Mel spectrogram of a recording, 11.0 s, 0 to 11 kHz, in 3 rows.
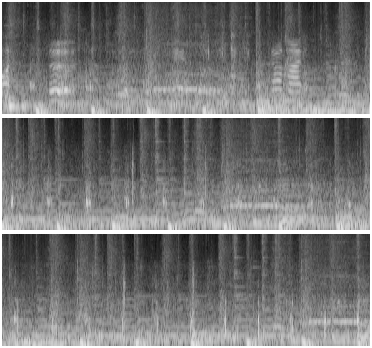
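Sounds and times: horse hooves clip-clopping on dirt: 0.0 - 11.0
music playing: 0.0 - 11.0.

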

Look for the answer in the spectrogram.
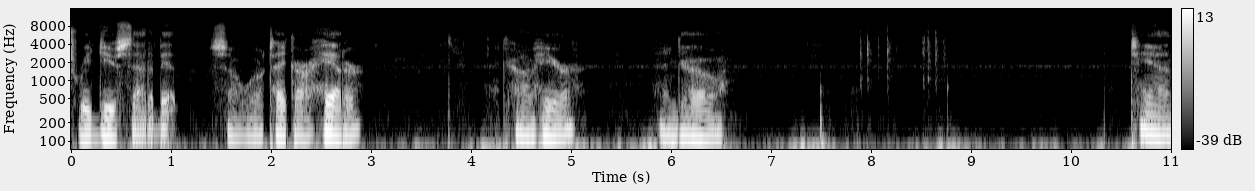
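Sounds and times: keyboard keystroke clicks: 7.9 - 8.8.

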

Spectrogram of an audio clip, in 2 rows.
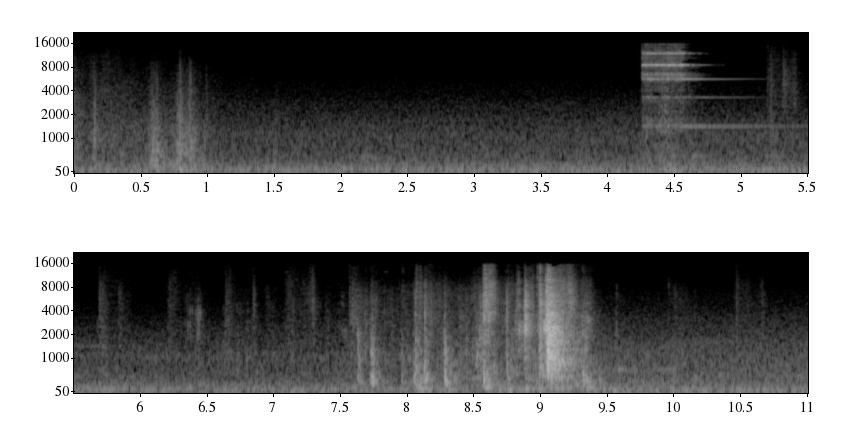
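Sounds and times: doorbell ringing: 4.3 - 5.6.

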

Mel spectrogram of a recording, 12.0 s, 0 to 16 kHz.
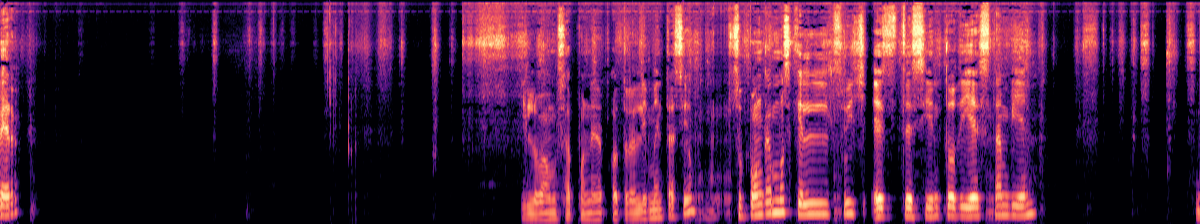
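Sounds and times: marker pen scratching on paper: 3.6 - 12.0.

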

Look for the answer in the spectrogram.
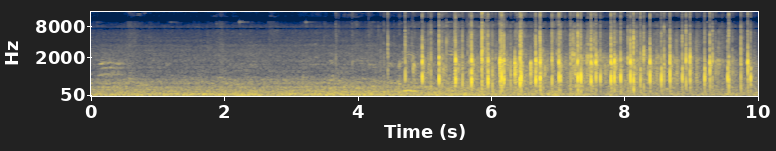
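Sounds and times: people clapping: 3.6 - 10.0.

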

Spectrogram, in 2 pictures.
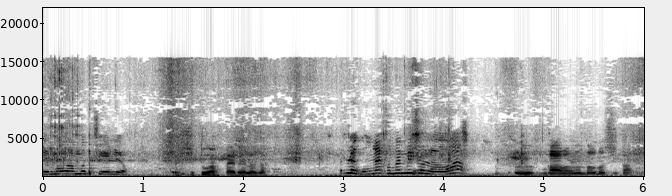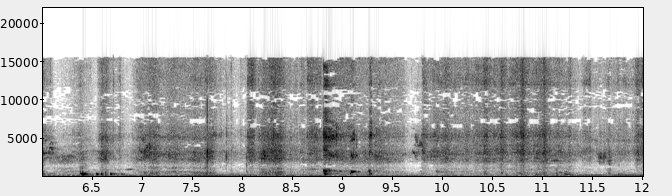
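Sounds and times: plastic bag rustling: 5.6 - 12.0.

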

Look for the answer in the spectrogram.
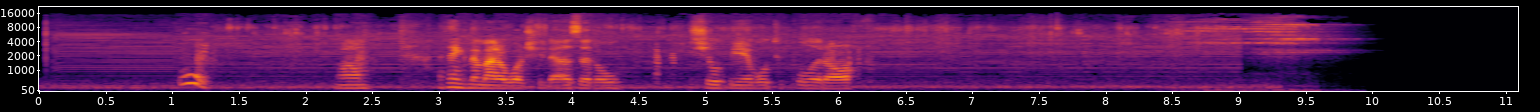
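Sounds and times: low buzzing hum: 0.0 - 9.8.

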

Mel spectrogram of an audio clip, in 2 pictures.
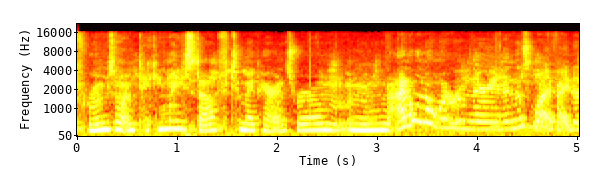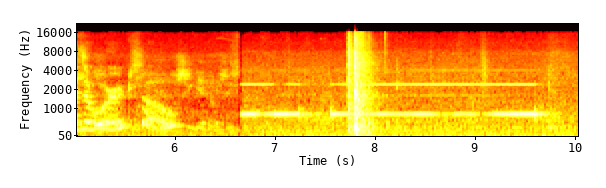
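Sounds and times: steady electronic beep tone: 6.6 - 9.8.

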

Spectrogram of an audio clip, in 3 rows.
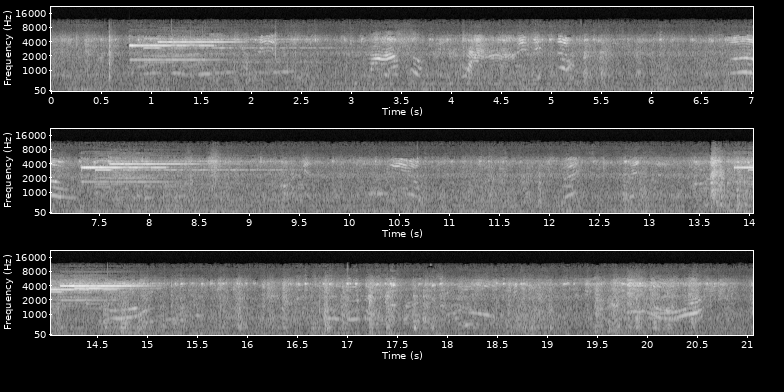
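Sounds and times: train wheels rumbling on rails: 0.0 - 21.0
high-pitched ringing tones: 0.8 - 5.4, 6.4 - 11.6, 13.6 - 17.4.

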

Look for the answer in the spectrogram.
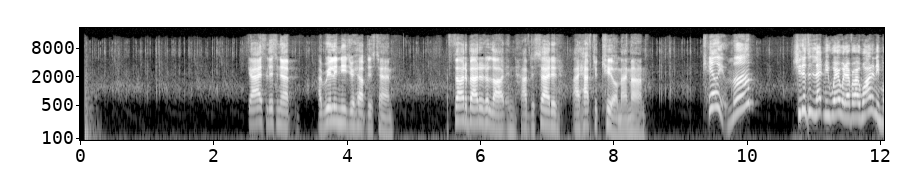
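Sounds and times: game controller buttons clicking: 0.1 - 6.1, 7.6 - 12.0.

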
